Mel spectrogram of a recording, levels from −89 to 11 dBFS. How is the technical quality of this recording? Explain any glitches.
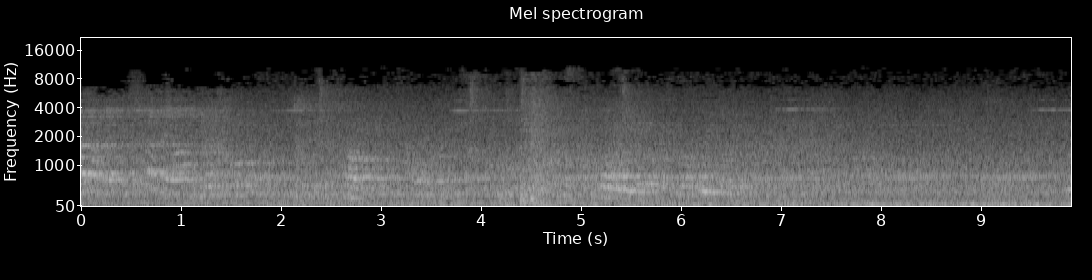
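The recording is band-limited and carries layered compression damage for its full length. Nothing is heard above 10.5 kHz, so the top end sounds dull and closed-in. Over that, several kinds of codec artefact sit together, heard at once in a way that doesn't behave like any single encoder. This points to transcoding between lossy codecs, likely a chain ending in a WMA encode at a modest rate. The lowest cut-off in the chain, fitting an early low-rate MP3 stage, has persisted, and each later encoder spent bits re-coding the earlier artefacts while adding its own.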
